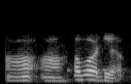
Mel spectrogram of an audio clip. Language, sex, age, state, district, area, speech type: Assamese, female, 45-60, Assam, Dibrugarh, rural, conversation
